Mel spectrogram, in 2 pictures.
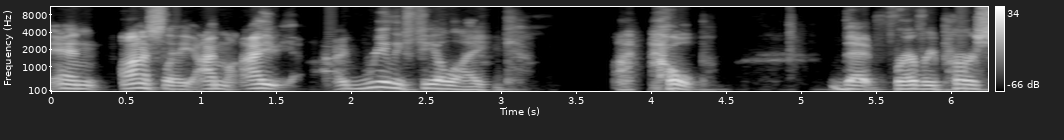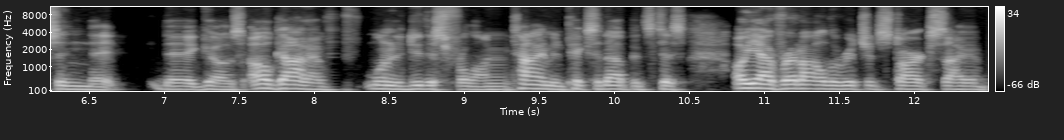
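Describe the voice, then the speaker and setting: A man's voice: mid-range voice, no room sound. Wry man chatting, close dry sound. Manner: animated storyteller, acts out imagined remarks. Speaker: guest, tabletop game writer. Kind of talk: casual conversational interview.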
